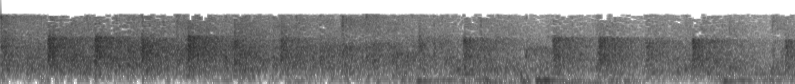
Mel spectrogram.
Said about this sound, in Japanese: 今朝は絶大なる愛と題してメッセージをお語りいただきます。大きな拍手を持ってお迎えいたしましょう。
